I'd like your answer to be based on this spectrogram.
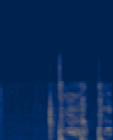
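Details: Adult TV guest coughing during an interview, three quick loose coughs in a row; guest reports testing negative for coronavirus twice.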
